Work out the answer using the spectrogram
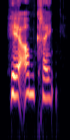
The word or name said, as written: heromkring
